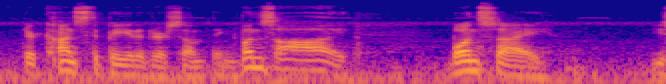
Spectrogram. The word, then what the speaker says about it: Bonsai: I wanted to document this for future reference Bonsai it's Japanese for trees in a pot by the way I wanted to make some correction a lot of people in this country they pronounce mispronounce it as Banzai it's really Bonsai Bonsai is a Battle Cry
